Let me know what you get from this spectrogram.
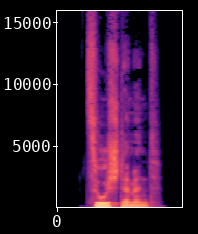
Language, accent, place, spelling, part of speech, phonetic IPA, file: German, Germany, Berlin, zustimmend, verb, [ˈt͡suːˌʃtɪmənt], De-zustimmend.ogg
- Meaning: present participle of zustimmen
